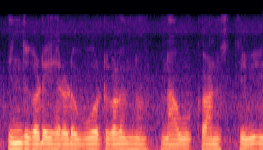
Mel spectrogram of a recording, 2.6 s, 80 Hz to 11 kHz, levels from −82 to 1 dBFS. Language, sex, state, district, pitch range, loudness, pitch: Kannada, male, Karnataka, Koppal, 115-120 Hz, -14 LUFS, 115 Hz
